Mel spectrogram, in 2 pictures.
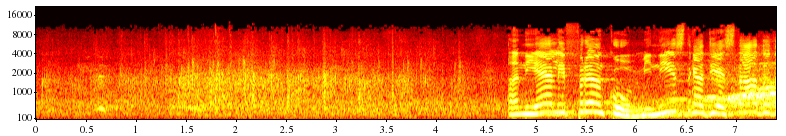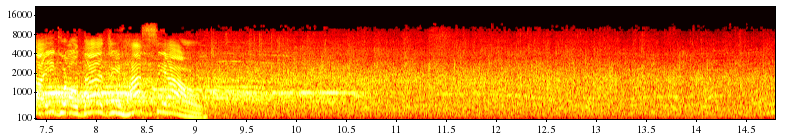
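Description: People applaud in a large hall.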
